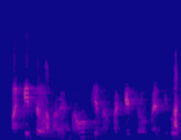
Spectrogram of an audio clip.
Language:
Tamil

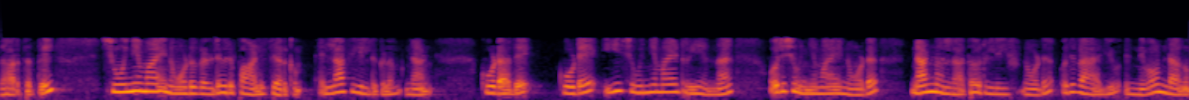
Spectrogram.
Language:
Malayalam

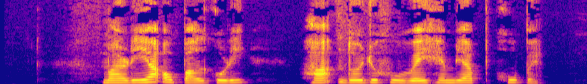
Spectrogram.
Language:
Guarani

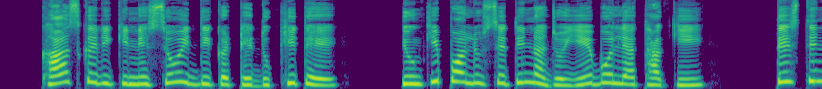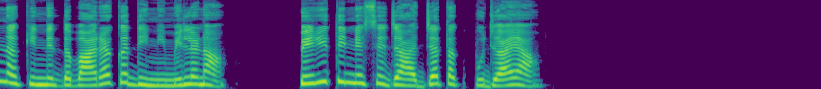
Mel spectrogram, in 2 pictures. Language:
Mandeali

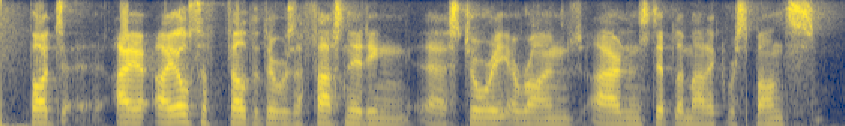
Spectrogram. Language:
English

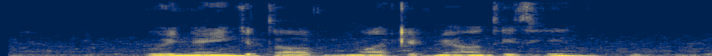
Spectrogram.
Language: Urdu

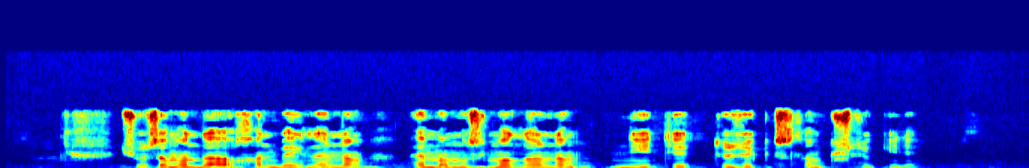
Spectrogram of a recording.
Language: Uyghur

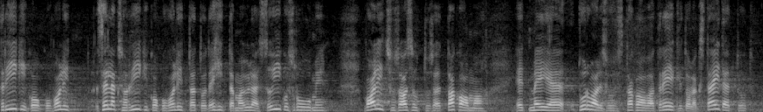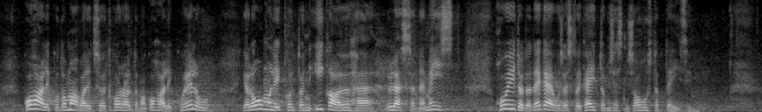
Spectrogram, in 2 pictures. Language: Estonian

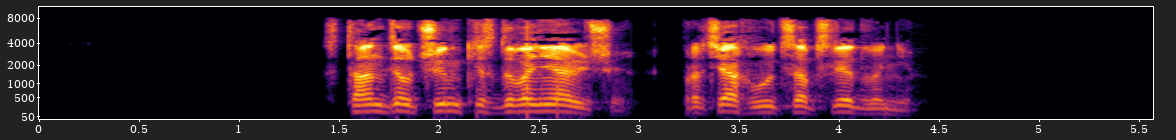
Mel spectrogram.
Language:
Belarusian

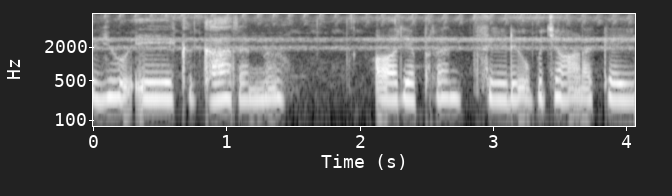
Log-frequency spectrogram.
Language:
Garhwali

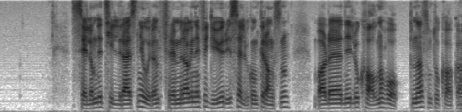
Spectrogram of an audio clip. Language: Norwegian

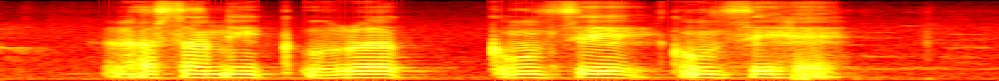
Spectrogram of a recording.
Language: Hindi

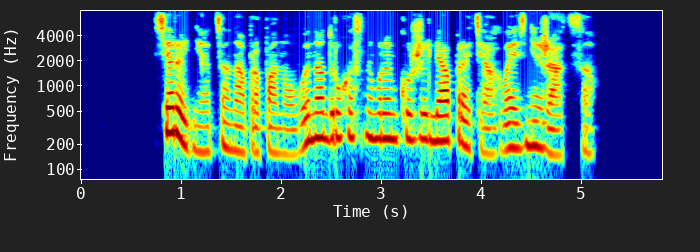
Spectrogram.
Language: Belarusian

